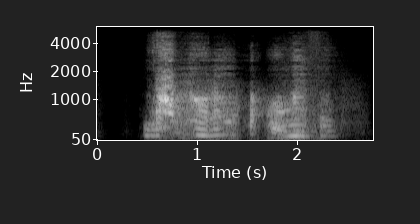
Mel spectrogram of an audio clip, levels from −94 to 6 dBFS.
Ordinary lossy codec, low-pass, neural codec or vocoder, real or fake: AAC, 24 kbps; 5.4 kHz; codec, 44.1 kHz, 0.9 kbps, DAC; fake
